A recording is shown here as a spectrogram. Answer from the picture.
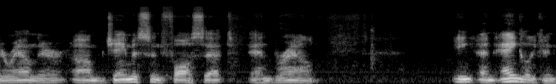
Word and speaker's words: Jameson: right around there um Jameson Fawcett and brown an Anglican commentary okay so uh Jameson j-a-m it's like Jamison liquor spelled the same way falsette f-a-u-c-e-t-t and brown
